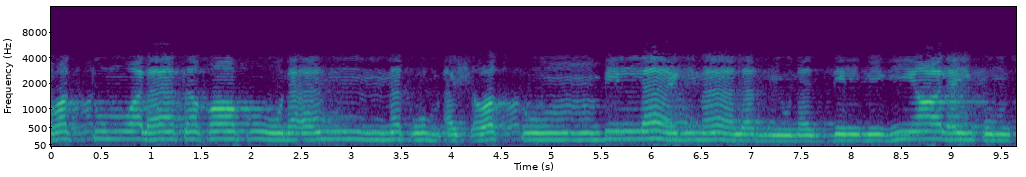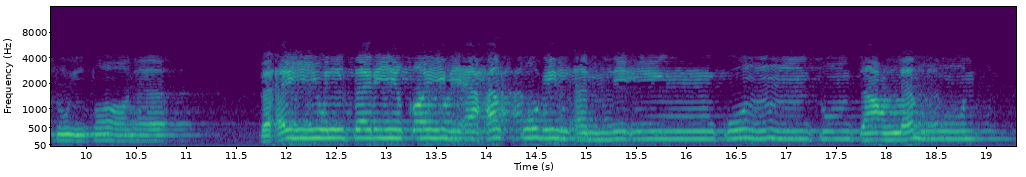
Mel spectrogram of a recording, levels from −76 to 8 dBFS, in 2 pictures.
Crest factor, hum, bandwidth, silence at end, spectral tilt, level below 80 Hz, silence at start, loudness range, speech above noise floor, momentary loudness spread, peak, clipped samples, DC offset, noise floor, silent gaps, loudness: 16 dB; none; 5.8 kHz; 0.05 s; -8.5 dB/octave; -52 dBFS; 0 s; 4 LU; 33 dB; 8 LU; -6 dBFS; under 0.1%; 0.2%; -54 dBFS; none; -22 LUFS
